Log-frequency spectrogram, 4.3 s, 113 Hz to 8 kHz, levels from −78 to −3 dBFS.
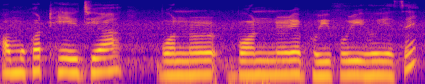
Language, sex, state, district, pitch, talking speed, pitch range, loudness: Assamese, female, Assam, Sonitpur, 185 Hz, 115 wpm, 180-210 Hz, -16 LUFS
